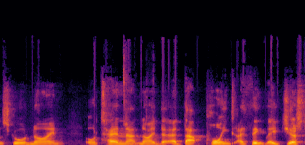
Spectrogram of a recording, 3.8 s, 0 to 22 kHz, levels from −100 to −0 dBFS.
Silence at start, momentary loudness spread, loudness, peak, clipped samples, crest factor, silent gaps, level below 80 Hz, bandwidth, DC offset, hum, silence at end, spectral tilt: 0 s; 6 LU; -25 LUFS; -6 dBFS; under 0.1%; 20 dB; none; -68 dBFS; 16 kHz; under 0.1%; none; 0 s; -4.5 dB/octave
